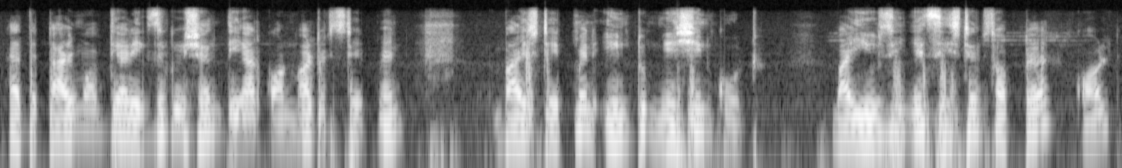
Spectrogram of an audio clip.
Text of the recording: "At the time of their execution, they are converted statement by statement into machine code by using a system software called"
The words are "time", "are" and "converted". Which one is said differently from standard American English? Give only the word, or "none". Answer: converted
